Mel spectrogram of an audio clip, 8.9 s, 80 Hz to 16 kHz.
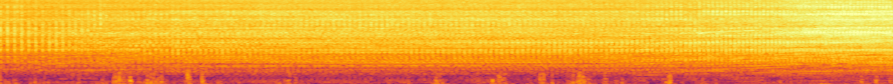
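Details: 2008 Daihatsu Hijet Cargo S331V, KF-VE engine, 100,266 km, at idle: sharp, hard, uneven knocks about three a second; not fixed by new timing chain or valve clearance adjustment, rod bearings fine; teardown found the number 1 piston seized.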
